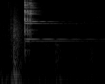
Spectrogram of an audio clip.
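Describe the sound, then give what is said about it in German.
A single bright clink of glasses touching in a toast, clear, with a pure ringing tone that lingers and slowly fades for about a second. “Aber dann Prost.”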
